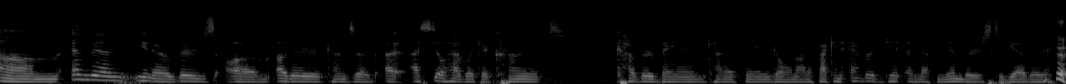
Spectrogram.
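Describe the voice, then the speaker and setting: At a fairly slow pace, a man with an American accent speaks at medium pitch with fairly even intonation. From southern West Virginia / Virginia. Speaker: musician. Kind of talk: interview. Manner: halting, many fillers.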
